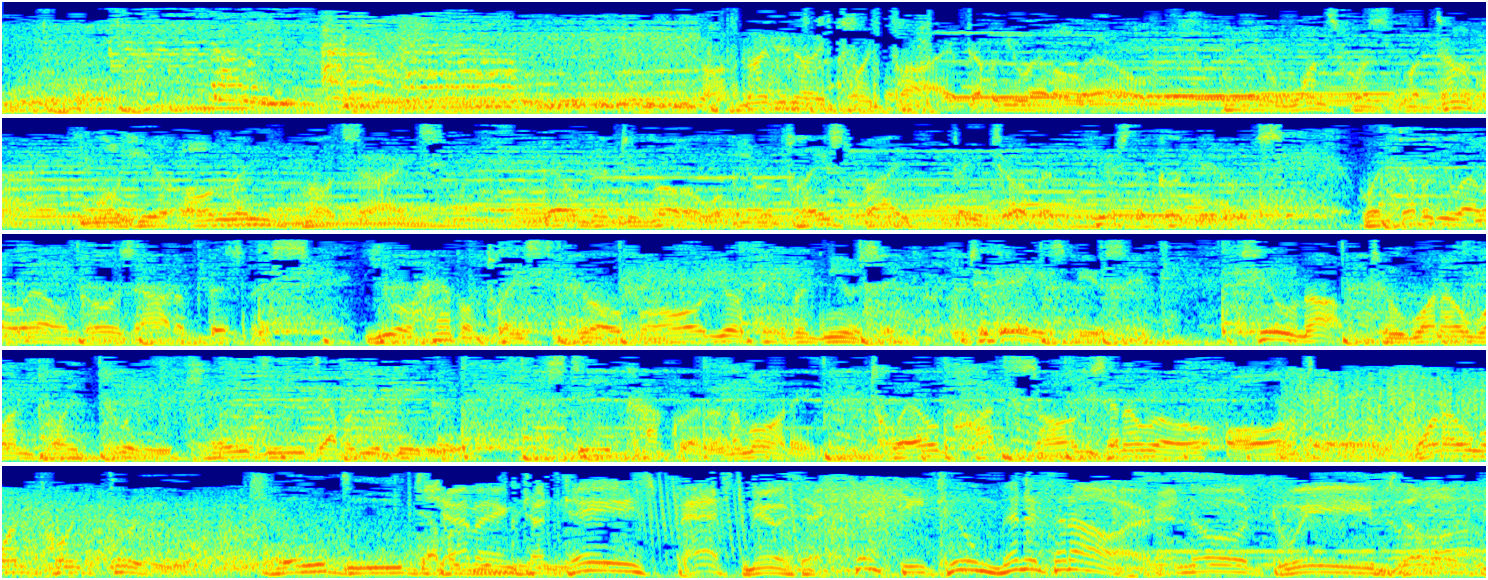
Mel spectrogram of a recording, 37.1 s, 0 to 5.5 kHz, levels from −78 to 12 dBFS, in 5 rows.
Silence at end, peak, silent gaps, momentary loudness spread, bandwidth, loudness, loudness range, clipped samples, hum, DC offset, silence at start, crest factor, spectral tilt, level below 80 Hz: 0 s; 0 dBFS; none; 4 LU; 4.9 kHz; -13 LUFS; 2 LU; under 0.1%; none; 0.5%; 0 s; 12 dB; -9.5 dB/octave; -28 dBFS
